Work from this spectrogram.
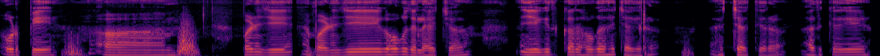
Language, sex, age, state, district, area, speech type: Kannada, male, 18-30, Karnataka, Uttara Kannada, rural, spontaneous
